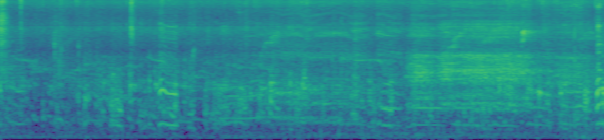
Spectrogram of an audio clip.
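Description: Gamecock stags raised for fighting cluck and call in a farm yard, with scattered bird sounds over a steady outdoor background at moderate distance.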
